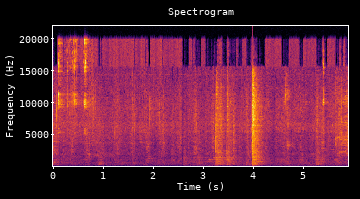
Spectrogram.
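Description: Thick Karachi halwa being stirred continuously in a pan, with scattered clinks and scrapes of a spoon against the metal, one sharper clatter standing out among quieter stirring sounds.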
